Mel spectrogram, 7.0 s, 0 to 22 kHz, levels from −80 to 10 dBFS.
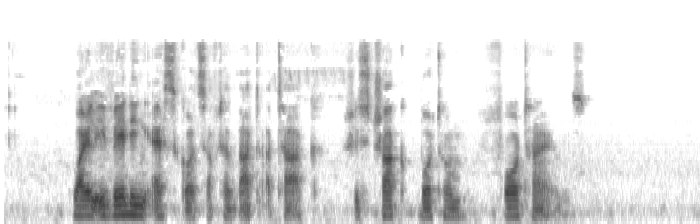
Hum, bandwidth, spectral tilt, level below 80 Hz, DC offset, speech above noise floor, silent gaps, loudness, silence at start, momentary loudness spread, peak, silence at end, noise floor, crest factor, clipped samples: none; 11.5 kHz; -4.5 dB/octave; -58 dBFS; under 0.1%; 40 dB; none; -23 LUFS; 0.75 s; 16 LU; -2 dBFS; 1.2 s; -62 dBFS; 22 dB; under 0.1%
